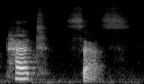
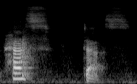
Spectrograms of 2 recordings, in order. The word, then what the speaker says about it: Petsas: It's spelled P-E-T-S-A-S. – And it is pronounced? – Petsas. – That is exactly what I said. – You said Pestas.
